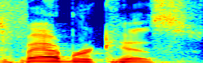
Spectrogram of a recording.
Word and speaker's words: Fabricius: is a show about how to pronounce my last name correctly which is fabric kiss no matter how it looks like it should be pronounced now are we gonna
